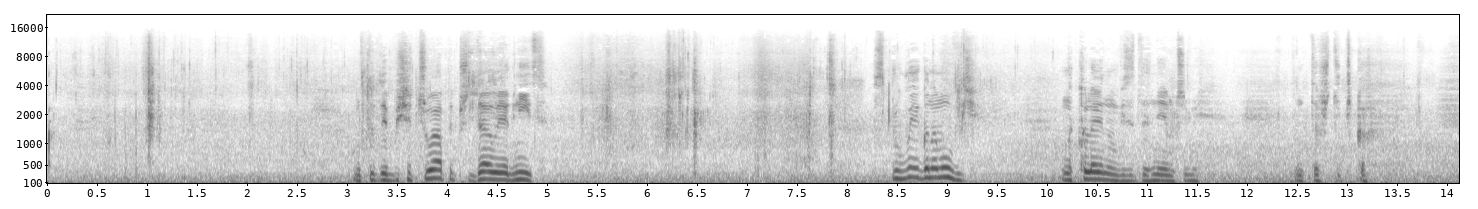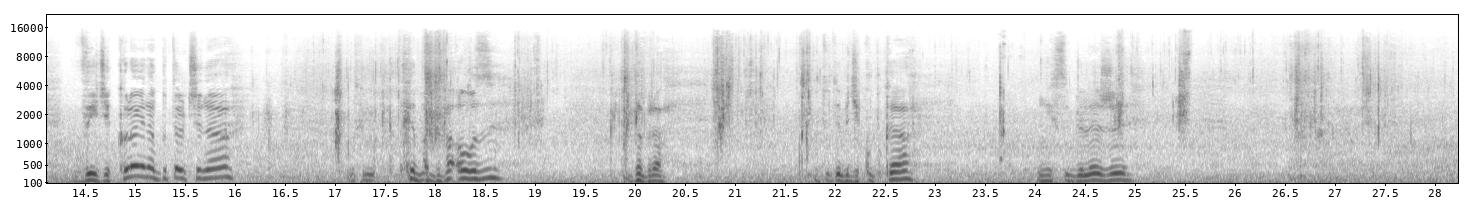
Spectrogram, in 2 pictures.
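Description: Footsteps crunch on shells and gravel.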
